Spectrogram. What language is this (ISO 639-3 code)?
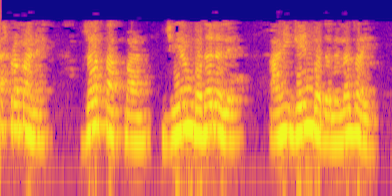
mar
